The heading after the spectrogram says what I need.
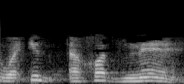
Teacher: إحنا قلنا الخاء مفخمة، الذال مرققة، النون كمان مرققة، إذن ما نقولش أخذنا، هنقول وإذ أخذنا ميثاقكم.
